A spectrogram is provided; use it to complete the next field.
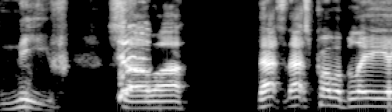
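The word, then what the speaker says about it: Niamh: um celtic names because you get n-i-a-m-h and it's pronounced neve so uh that's that's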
